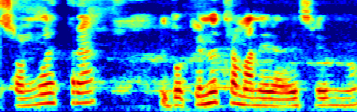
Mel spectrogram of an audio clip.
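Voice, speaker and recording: A woman at medium pitch speaks with lively intonation. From Spain, Murcia region (Lorca). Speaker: novelist. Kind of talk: interview. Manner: hesitant, self-correcting.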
